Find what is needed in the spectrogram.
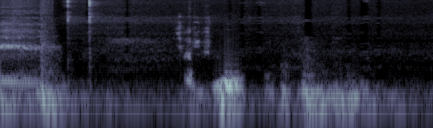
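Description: A few sharp computer mouse clicks, spread across the two seconds, as an image is copied and pasted.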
